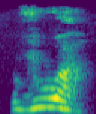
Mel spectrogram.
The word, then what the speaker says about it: voient: La terminaison ENT ne se prononce pas. Voient.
